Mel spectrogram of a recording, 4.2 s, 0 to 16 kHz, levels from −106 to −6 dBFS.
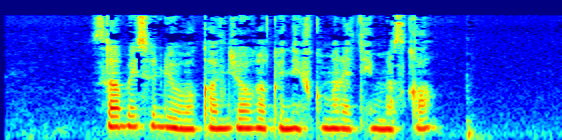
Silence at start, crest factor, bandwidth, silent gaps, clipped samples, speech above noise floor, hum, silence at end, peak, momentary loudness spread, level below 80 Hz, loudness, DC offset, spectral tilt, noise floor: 0.7 s; 20 dB; 11.5 kHz; none; under 0.1%; 46 dB; none; 0.65 s; -4 dBFS; 9 LU; -58 dBFS; -22 LUFS; under 0.1%; -4.5 dB/octave; -67 dBFS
